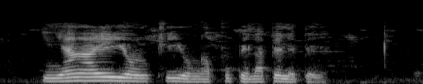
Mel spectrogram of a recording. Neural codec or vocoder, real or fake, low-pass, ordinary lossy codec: none; real; 7.2 kHz; Opus, 24 kbps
